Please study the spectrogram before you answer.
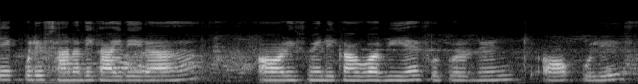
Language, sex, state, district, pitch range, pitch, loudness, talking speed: Hindi, female, West Bengal, Dakshin Dinajpur, 195-205 Hz, 195 Hz, -18 LUFS, 160 wpm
